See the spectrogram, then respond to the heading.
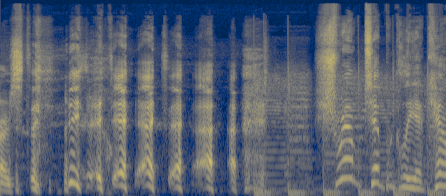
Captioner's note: chuckling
